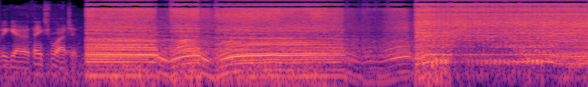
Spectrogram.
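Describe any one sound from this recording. Car tyres screech in a burnout.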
